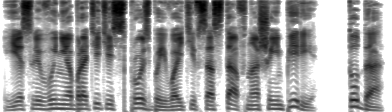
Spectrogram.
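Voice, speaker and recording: A man voicing a calm, unflappable male alien ambassador in an audiobook, speaking in a measured, matter-of-fact way. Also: mid-range voice, no room sound, studio quality, lightly acted.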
